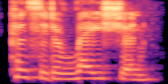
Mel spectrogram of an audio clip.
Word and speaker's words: consideration: But the noun is consideration, consideration. So the word stress shifts.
